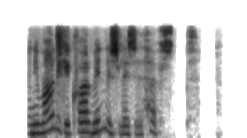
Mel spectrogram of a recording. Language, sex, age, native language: Icelandic, female, 40-49, Icelandic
